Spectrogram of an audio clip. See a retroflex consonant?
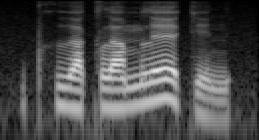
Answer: no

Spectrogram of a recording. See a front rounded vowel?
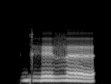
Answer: yes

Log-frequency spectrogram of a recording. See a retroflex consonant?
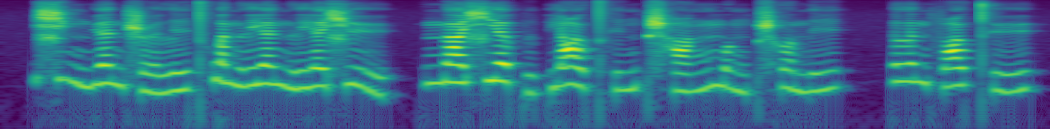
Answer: yes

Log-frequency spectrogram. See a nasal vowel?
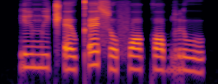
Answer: no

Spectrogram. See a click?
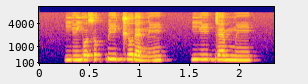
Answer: no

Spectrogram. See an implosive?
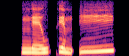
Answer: no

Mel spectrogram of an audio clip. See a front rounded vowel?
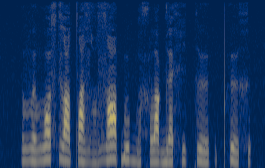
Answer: no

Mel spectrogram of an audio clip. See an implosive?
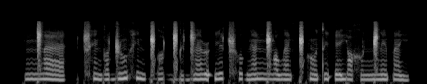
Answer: no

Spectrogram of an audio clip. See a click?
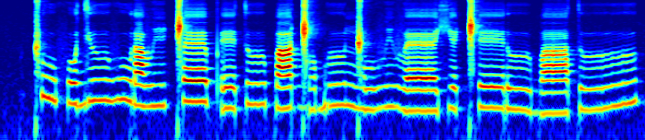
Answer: yes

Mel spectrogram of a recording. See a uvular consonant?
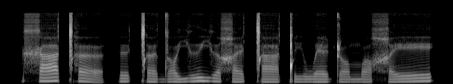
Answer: yes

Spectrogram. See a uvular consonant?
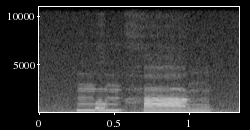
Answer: no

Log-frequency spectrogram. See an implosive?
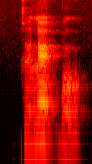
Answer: yes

